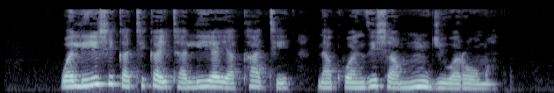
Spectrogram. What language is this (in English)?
Swahili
